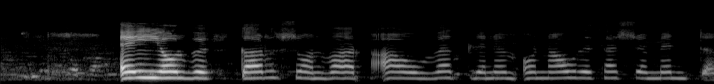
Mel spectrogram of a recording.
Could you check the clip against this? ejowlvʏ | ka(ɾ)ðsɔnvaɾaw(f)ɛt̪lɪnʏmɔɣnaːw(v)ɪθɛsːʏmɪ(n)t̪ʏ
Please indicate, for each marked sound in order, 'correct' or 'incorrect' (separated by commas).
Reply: correct, incorrect, incorrect, correct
